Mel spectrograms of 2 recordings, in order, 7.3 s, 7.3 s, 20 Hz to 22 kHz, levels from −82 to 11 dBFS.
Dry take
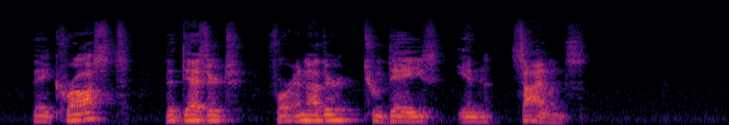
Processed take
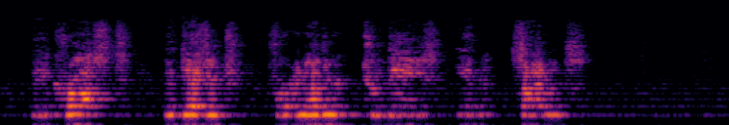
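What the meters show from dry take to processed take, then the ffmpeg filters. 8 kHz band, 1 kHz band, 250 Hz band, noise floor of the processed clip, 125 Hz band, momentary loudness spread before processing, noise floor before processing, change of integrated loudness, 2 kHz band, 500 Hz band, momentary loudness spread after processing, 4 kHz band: +4.5 dB, +6.5 dB, +8.0 dB, -69 dBFS, under -25 dB, 18 LU, -70 dBFS, +6.0 dB, +4.5 dB, +3.0 dB, 20 LU, +3.5 dB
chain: -af "aeval=exprs='0.501*(cos(1*acos(clip(val(0)/0.501,-1,1)))-cos(1*PI/2))+0.0126*(cos(7*acos(clip(val(0)/0.501,-1,1)))-cos(7*PI/2))':c=same,afftfilt=real='re*3.46*eq(mod(b,12),0)':imag='im*3.46*eq(mod(b,12),0)':win_size=2048:overlap=0.75,volume=7.5dB"

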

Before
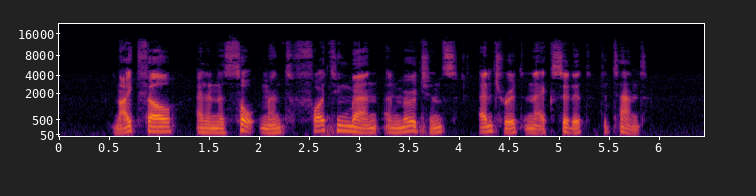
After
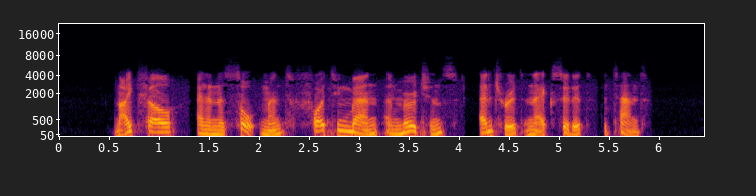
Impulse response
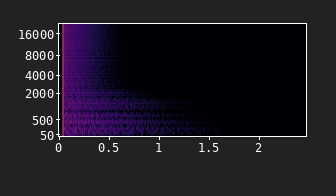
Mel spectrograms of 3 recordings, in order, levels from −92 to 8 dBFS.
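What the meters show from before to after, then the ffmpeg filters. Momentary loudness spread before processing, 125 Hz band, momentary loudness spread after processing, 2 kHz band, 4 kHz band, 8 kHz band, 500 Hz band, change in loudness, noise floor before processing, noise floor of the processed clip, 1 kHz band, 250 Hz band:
11 LU, +18.0 dB, 8 LU, +11.5 dB, -0.5 dB, under -30 dB, +10.0 dB, +12.5 dB, -73 dBFS, -77 dBFS, +10.5 dB, +14.5 dB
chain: -filter_complex "[0:a]agate=range=-18dB:threshold=-48dB:ratio=16:detection=peak,asplit=2[a][b];[b]asoftclip=type=tanh:threshold=-16dB,volume=-6dB[c];[a][c]amix=inputs=2:normalize=0,highpass=f=200:t=q:w=0.5412,highpass=f=200:t=q:w=1.307,lowpass=f=3k:t=q:w=0.5176,lowpass=f=3k:t=q:w=0.7071,lowpass=f=3k:t=q:w=1.932,afreqshift=-150,alimiter=level_in=14.5dB:limit=-1dB:release=50:level=0:latency=1,volume=-1dB"

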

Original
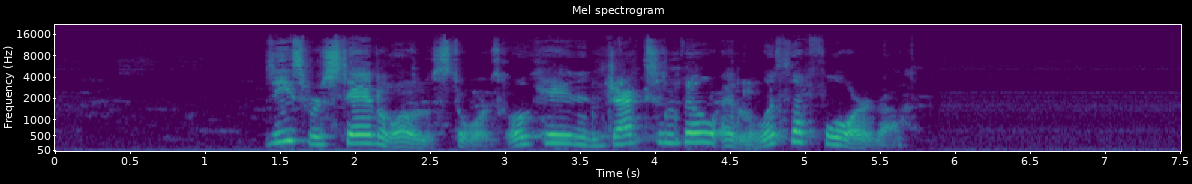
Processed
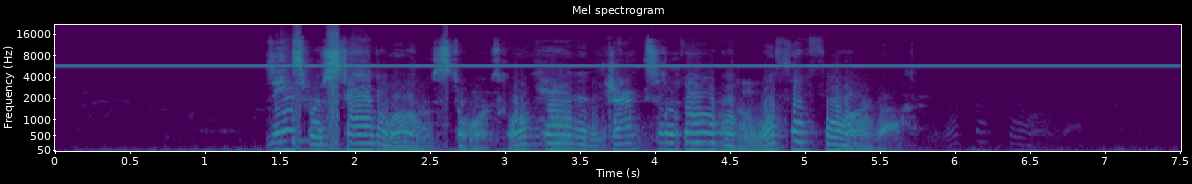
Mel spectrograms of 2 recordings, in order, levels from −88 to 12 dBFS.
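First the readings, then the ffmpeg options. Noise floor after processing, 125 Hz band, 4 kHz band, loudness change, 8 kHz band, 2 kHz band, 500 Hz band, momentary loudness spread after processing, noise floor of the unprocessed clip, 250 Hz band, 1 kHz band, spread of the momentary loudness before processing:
-46 dBFS, n/a, -2.0 dB, -11.5 dB, +1.0 dB, -14.0 dB, -18.0 dB, 8 LU, -68 dBFS, -15.5 dB, -9.0 dB, 11 LU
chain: -filter_complex "[0:a]bandreject=f=60:t=h:w=6,bandreject=f=120:t=h:w=6,bandreject=f=180:t=h:w=6,bandreject=f=240:t=h:w=6,bandreject=f=300:t=h:w=6,agate=range=-33dB:threshold=-58dB:ratio=3:detection=peak,lowshelf=f=120:t=q:w=3:g=7,acrossover=split=460|4500[a][b][c];[a]aeval=exprs='abs(val(0))':c=same[d];[b]acompressor=threshold=-39dB:ratio=10[e];[d][e][c]amix=inputs=3:normalize=0,aeval=exprs='0.15*(cos(1*acos(clip(val(0)/0.15,-1,1)))-cos(1*PI/2))+0.0168*(cos(3*acos(clip(val(0)/0.15,-1,1)))-cos(3*PI/2))':c=same,aeval=exprs='clip(val(0),-1,0.0251)':c=same,aeval=exprs='val(0)+0.00631*sin(2*PI*5700*n/s)':c=same,asplit=2[f][g];[g]adelay=1224,volume=-29dB,highshelf=f=4k:g=-27.6[h];[f][h]amix=inputs=2:normalize=0,volume=1dB"

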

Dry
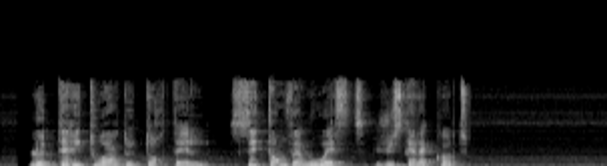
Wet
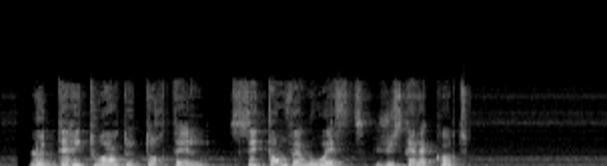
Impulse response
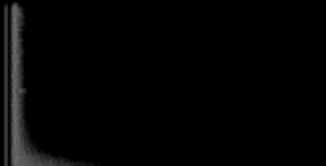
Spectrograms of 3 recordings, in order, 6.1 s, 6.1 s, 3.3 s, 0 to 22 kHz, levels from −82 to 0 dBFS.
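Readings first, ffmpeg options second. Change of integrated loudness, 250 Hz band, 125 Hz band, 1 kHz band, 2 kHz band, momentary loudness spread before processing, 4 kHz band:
+1.0 dB, +0.5 dB, 0.0 dB, +6.0 dB, +0.5 dB, 9 LU, -0.5 dB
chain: -filter_complex "[0:a]equalizer=f=1k:w=3.7:g=9.5,acrossover=split=5700[a][b];[b]acompressor=threshold=-46dB:ratio=4:attack=1:release=60[c];[a][c]amix=inputs=2:normalize=0,aphaser=in_gain=1:out_gain=1:delay=4.9:decay=0.25:speed=0.9:type=triangular"

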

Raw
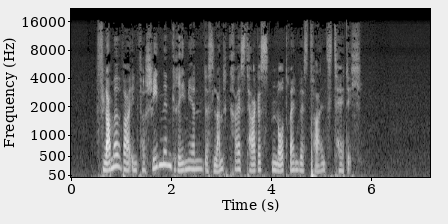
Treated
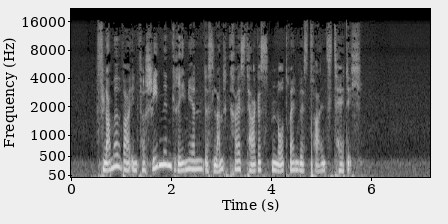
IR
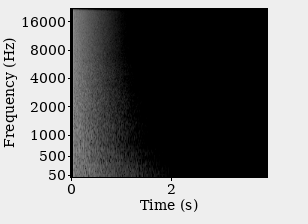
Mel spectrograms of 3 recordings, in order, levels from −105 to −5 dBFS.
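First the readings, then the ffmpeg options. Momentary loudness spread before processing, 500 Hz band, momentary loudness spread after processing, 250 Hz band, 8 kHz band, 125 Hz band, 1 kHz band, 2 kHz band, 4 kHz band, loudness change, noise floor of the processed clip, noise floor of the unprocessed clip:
14 LU, -1.5 dB, 8 LU, +4.0 dB, -4.5 dB, +1.5 dB, -11.0 dB, -7.5 dB, -2.5 dB, -0.5 dB, -59 dBFS, -64 dBFS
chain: -filter_complex "[0:a]lowshelf=f=420:t=q:w=3:g=7.5,acrossover=split=350|4600[a][b][c];[a]acompressor=threshold=-26dB:ratio=4[d];[b]acompressor=threshold=-28dB:ratio=4[e];[c]acompressor=threshold=-37dB:ratio=4[f];[d][e][f]amix=inputs=3:normalize=0"

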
